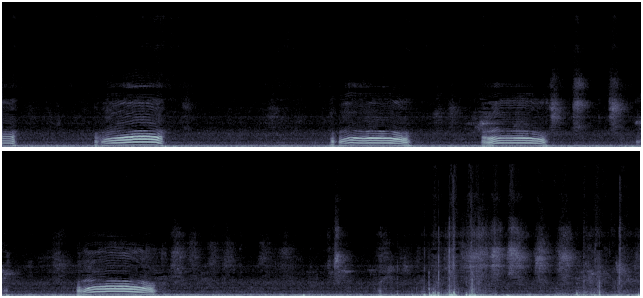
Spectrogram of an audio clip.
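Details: Crying of an injured street cat found lying in the road: four arched, plaintive meows spaced a few seconds apart, followed by quiet and a short burst of clattering noise near the end, over a low background hum.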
